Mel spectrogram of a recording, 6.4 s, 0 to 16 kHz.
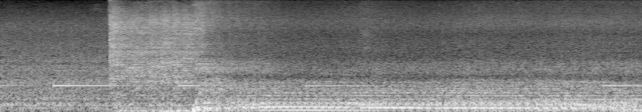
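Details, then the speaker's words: Hellcat 6.2L supercharged V8 swapped into RAM 1500 pickup: catches and settles into a lumpy, uneven idle with a wandering beat; air still in the returnless fuel rails, and an unplugged sensor was also found. "we have to get all that air out of those lines that's a problem well that's the thing with these systems because they are a returnless style it doesn't really cycle the fuel so it kind of has to make its way through the air"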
